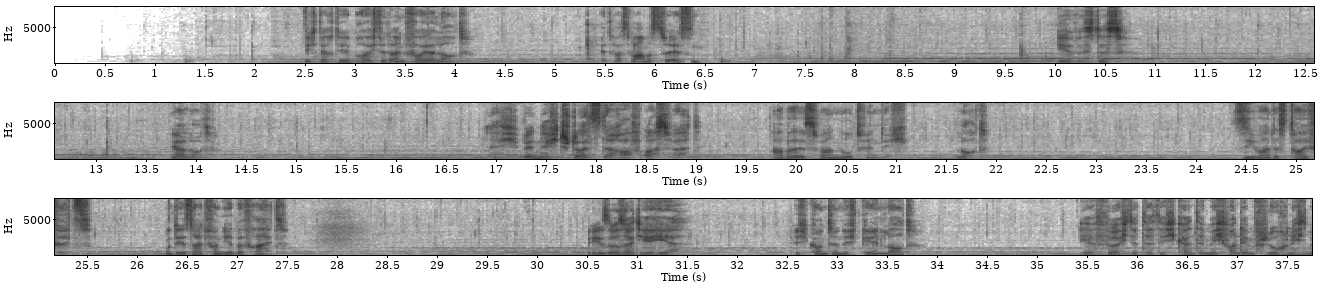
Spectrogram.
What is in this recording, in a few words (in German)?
Synchron Real Dialog ruhig emotional erste Stimme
